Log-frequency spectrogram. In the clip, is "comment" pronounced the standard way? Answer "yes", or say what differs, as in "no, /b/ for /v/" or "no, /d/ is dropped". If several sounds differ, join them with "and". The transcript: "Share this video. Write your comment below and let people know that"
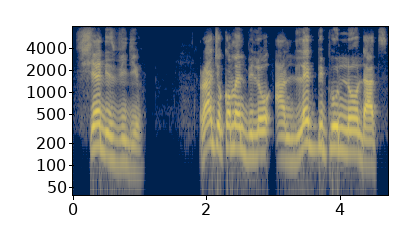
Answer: yes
